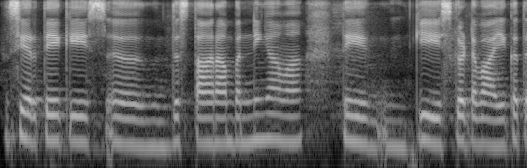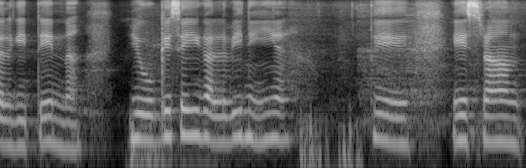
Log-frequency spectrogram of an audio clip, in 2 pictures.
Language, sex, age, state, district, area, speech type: Punjabi, female, 30-45, Punjab, Tarn Taran, rural, spontaneous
